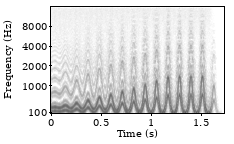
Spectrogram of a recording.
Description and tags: jockey this bass!
A wobbly wobbler sound I used, reversed. It rises in volume progressively and has LFO on panning so that it switches channels very fast.
I also have the non-reversed version, if you are unable to reverse a wave file.
FL Studio.
wub, wob, dubstep-sample, wobbler, uprising-volume, dubstep, wobbly, jockey, lfo, reverse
